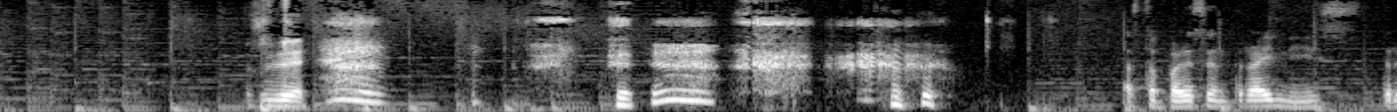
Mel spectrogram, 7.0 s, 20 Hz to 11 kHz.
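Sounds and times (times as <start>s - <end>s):
speech: 1.2s - 2.0s, 3.0s - 4.8s, 5.6s - 6.9s
laughter: 1.3s - 4.8s
voice imitating heavy tired panting with breathy huffs and gasps: 1.5s - 4.8s.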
